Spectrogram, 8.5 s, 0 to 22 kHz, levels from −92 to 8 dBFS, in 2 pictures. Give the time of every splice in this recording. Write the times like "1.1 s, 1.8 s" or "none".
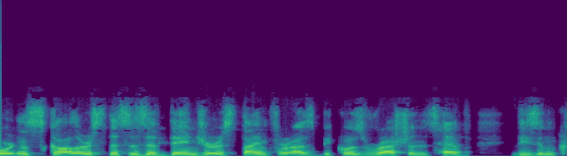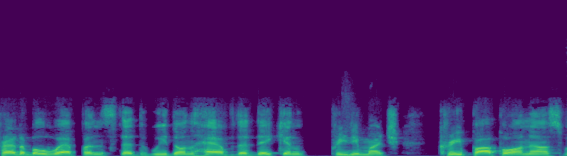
1.2 s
